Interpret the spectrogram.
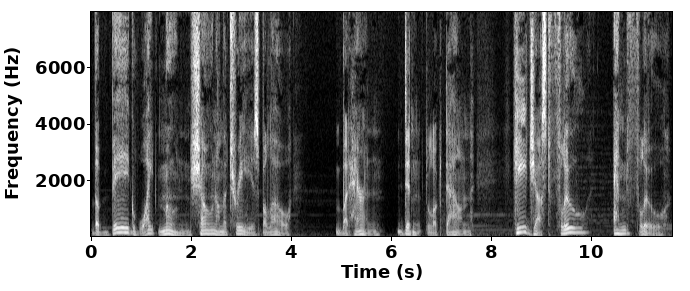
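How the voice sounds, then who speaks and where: A storyteller narrating a fairy tale for English learners in a deliberate, expressive way, drawing out repeated words. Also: sits low, husky, dry recording, soft background music.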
